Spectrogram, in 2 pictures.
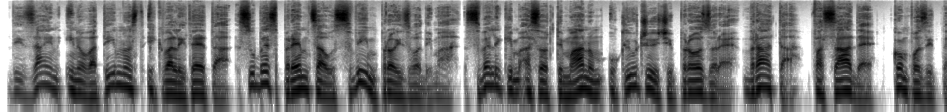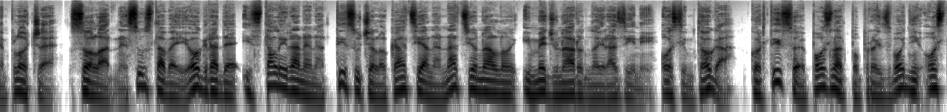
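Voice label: Croatian, male, commercial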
